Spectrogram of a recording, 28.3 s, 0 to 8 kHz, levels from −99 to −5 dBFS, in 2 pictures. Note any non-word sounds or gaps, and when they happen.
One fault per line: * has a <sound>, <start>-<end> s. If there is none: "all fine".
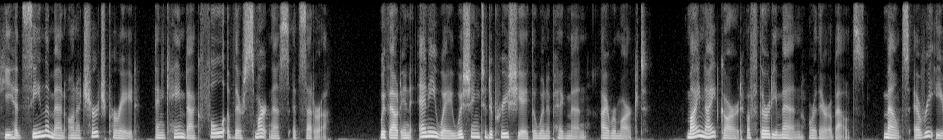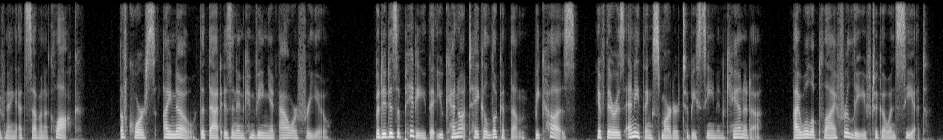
all fine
